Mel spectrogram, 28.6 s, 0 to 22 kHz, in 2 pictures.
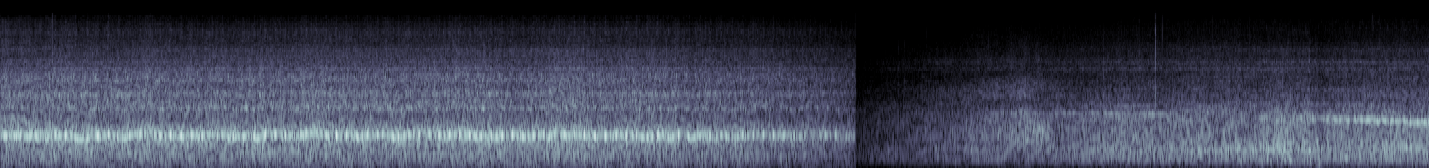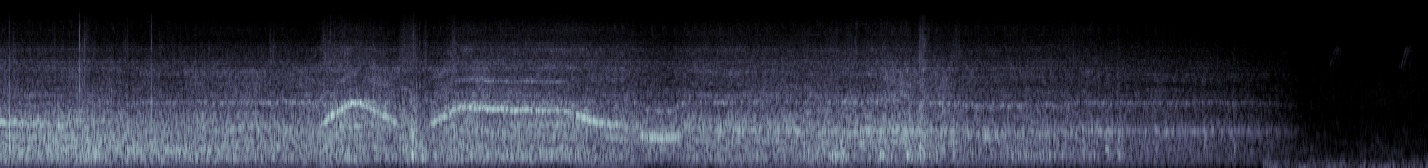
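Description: Honda CB750 (RC42) air-cooled inline-four idling steadily with an even tone. After an abrupt cut, the same motorcycle is heard on the move, its engine pitch rising and falling a few times before the sound fades out near the end.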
